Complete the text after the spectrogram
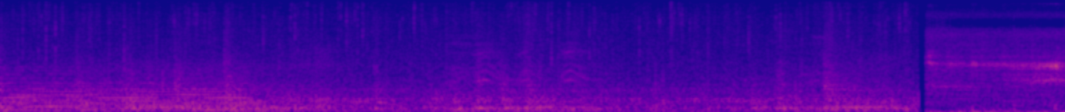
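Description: A small fire crackles softly.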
